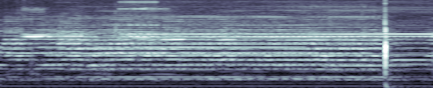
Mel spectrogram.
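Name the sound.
car horns honking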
